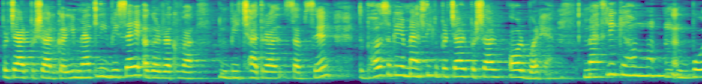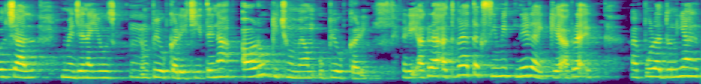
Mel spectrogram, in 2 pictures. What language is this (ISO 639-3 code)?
mai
